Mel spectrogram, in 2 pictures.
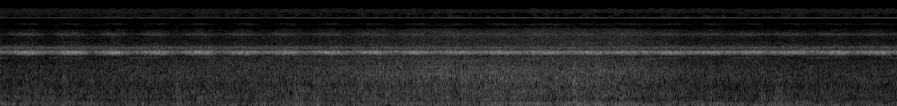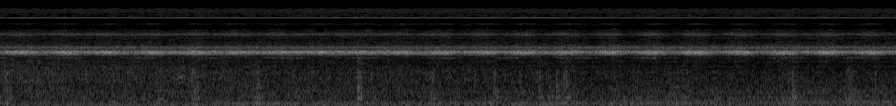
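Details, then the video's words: Chorus of crickets at Lake Arrowhead in California, a continuous high pulsed chirping without pause, layered over low rumbling background noise that swells briefly around the fourth second. "crickets chirping lake arrowhead"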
